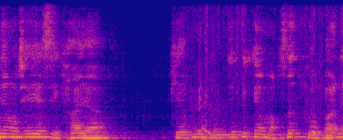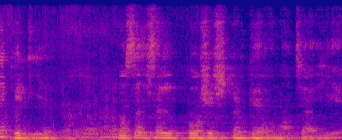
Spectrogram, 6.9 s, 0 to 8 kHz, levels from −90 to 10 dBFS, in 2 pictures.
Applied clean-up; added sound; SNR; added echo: neural separator model SepFormer DNS4.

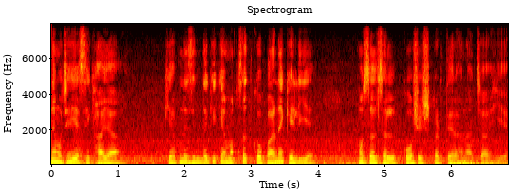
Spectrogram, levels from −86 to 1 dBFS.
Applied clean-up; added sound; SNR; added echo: none; none; none; none.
